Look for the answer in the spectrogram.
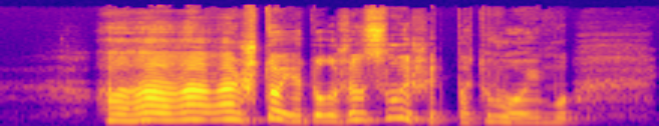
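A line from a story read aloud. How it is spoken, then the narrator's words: Frightened, wary. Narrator (Russian): испуганно насторожился Пончик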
